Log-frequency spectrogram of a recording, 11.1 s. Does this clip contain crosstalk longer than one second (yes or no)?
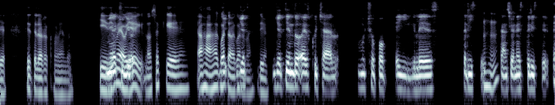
no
